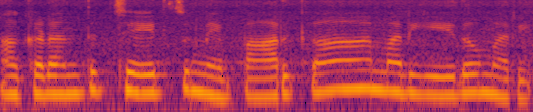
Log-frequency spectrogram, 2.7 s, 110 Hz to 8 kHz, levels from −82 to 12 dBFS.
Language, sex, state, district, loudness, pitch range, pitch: Telugu, female, Andhra Pradesh, Visakhapatnam, -14 LUFS, 215-245 Hz, 230 Hz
